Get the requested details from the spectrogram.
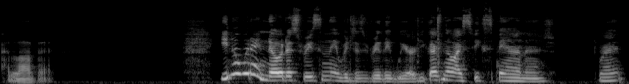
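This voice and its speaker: A New York–accented woman from the New York / New Jersey area reads tarot indoors at a table, hands over the cards, in a casual, rambling chat full of restarts and asides. Her low voice is creaky and gravelly, with wildly swooping pitch, a darkish tone, and normal speed.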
